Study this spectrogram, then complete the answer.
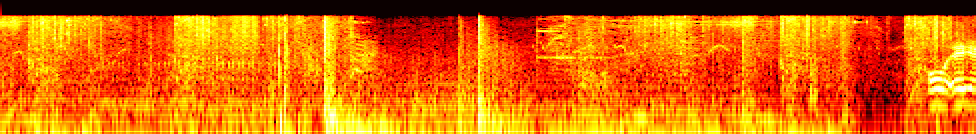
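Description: Explosions boom nearby, one after another.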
